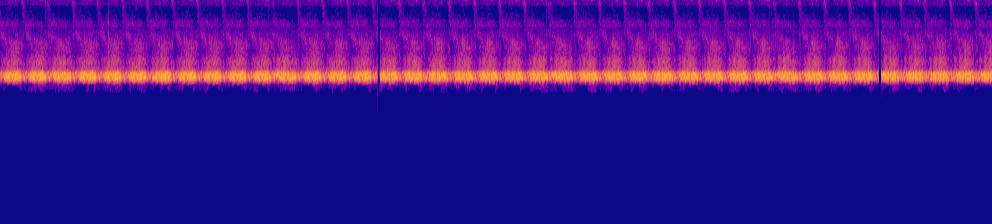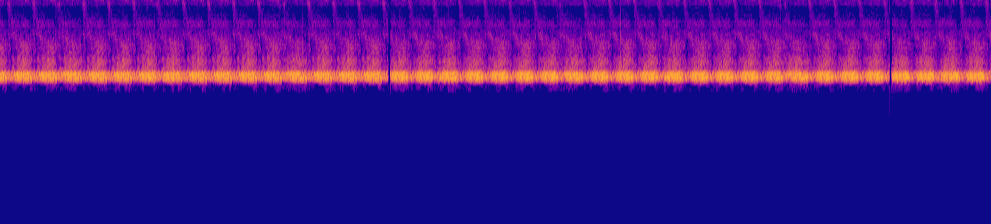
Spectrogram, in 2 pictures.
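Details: Summer-night crickets in a moonlit farm meadow keep up a continuous shrill chirping, bright high pulses repeating roughly four per second at a uniform loudness throughout.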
